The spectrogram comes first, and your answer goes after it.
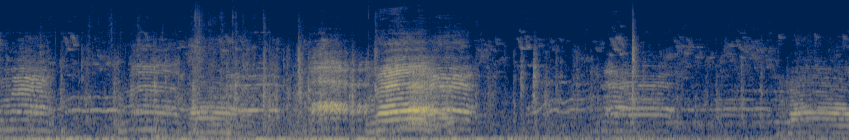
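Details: Young male sheep, around seven months old, penned at a Kediri farm in Indonesia, bleat repeatedly in overlapping, trembling calls, some loud and drawn out, with a little speech underneath.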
